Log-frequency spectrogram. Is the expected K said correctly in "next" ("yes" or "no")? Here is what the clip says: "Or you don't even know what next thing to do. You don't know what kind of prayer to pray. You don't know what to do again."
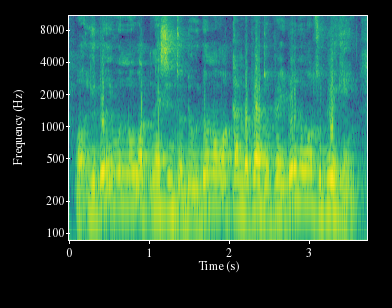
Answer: no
